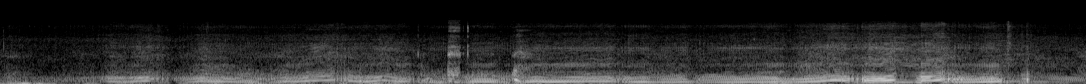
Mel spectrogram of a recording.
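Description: A dirt bike engine revs and grows louder as it approaches.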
